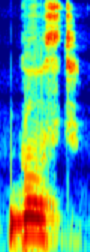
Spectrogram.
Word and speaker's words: ghost: Ghost. Ghost is a spirit. Generally we say. So many people believe in ghost stories. So H is silent.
